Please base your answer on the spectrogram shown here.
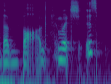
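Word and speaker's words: Bogge: up being called The Bog which is spelled b o g g e but I'm pretty sure it's pronounced bog even though it's not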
